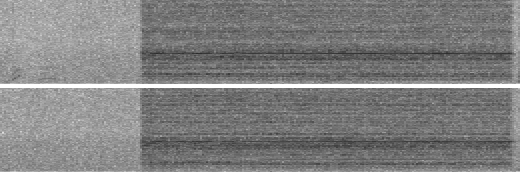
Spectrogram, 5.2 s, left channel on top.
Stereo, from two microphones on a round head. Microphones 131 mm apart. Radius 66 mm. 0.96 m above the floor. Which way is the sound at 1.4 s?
25° right (ahead or behind).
